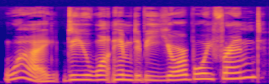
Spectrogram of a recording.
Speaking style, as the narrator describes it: Dez giggled

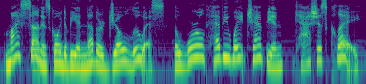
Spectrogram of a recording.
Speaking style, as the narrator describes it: exclaimed

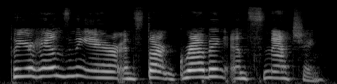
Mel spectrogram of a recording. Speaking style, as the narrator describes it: Aleda shouted to them

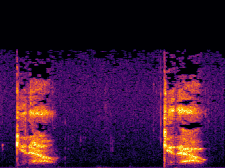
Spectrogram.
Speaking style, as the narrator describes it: sounded like something was whispering

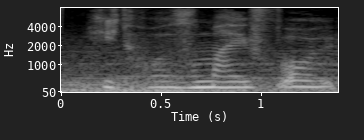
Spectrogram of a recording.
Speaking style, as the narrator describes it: she said softly, and then louder

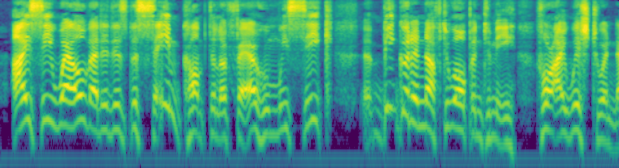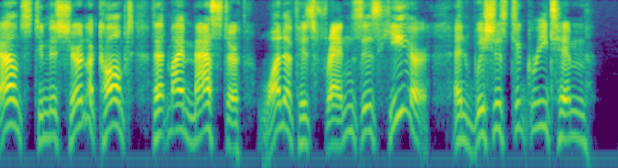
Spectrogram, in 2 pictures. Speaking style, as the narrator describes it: cried Planchet joyously

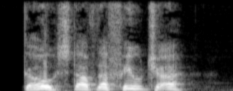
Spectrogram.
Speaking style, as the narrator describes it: exclaimed

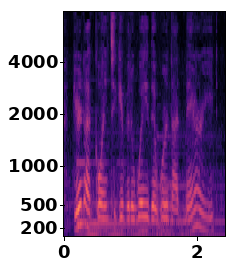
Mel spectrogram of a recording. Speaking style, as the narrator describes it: asked quickly

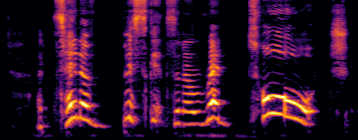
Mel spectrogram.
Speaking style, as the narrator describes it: yelled Pipkin

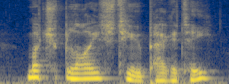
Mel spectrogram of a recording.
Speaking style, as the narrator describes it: returned my mother in a cheerful voice

